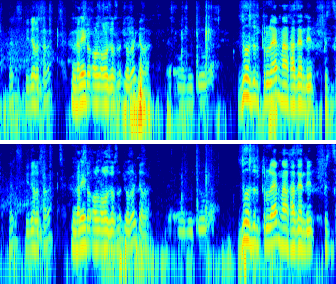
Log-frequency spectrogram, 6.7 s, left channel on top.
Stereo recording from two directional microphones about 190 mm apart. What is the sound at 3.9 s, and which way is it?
Speech, 45° left (ahead or behind).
